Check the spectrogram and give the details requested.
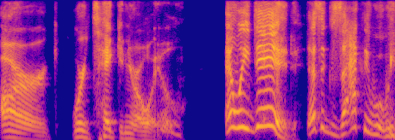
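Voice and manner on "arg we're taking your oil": put-on pirate voice. Joking about seizing oil at sea: mock pirate voice. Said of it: "When Trump was engaged in acts of piracy".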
